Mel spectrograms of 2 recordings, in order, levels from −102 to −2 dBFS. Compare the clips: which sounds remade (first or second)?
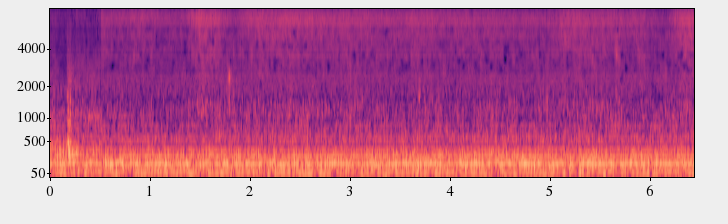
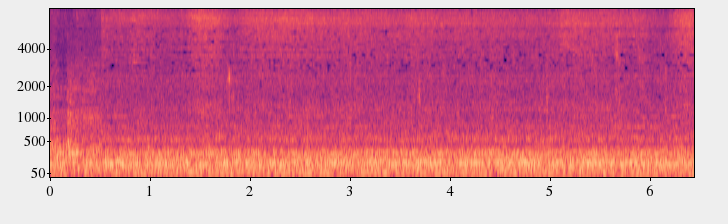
first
